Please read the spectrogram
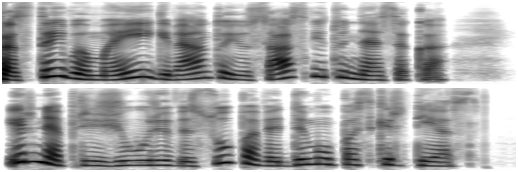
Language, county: Lithuanian, Kaunas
